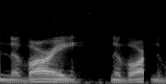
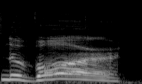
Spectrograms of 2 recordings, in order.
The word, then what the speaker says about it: Navarre: I pronounced it Navarre, Florida. But my homie, who from Pensacola, he said, "Bro, it's Navarre. It's Navarre."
